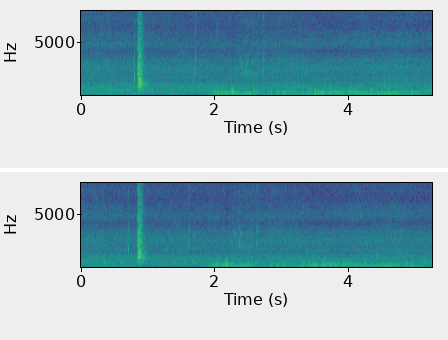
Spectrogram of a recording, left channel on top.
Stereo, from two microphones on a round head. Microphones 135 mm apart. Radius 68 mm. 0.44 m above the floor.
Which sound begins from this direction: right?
A clap, at 0.8 s.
